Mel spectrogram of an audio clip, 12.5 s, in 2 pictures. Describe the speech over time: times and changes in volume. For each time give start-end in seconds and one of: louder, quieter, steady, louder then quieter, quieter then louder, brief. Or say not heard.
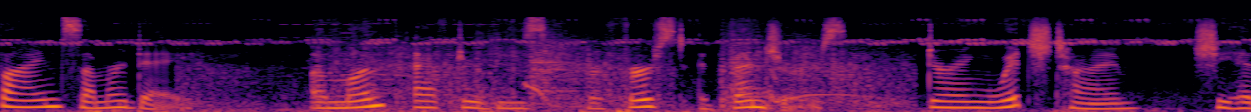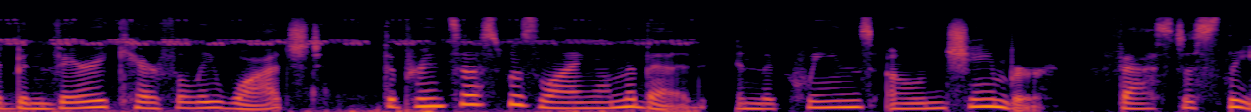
0.0-12.4 steady.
